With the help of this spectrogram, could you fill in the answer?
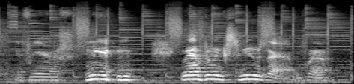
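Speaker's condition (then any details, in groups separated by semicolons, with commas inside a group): Cerebral palsy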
